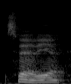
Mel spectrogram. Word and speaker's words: Sverige: Sverige.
